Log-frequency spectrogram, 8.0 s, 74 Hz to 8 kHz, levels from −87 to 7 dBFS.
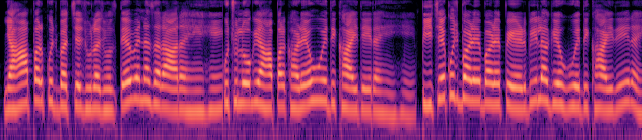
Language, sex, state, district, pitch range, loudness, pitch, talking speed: Hindi, female, Bihar, Jahanabad, 210-255 Hz, -17 LUFS, 230 Hz, 240 wpm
